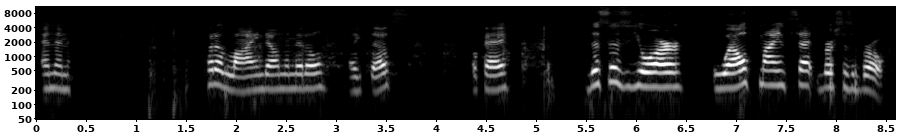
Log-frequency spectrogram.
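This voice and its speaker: A woman's voice: on the high side, no room sound. A woman in her forties from Poland, hosting a livestream and talking earnestly and casually straight to her viewers. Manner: chatty, earnest, addresses viewers directly. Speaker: livestream host. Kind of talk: casual motivational livestream talk. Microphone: own microphone.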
